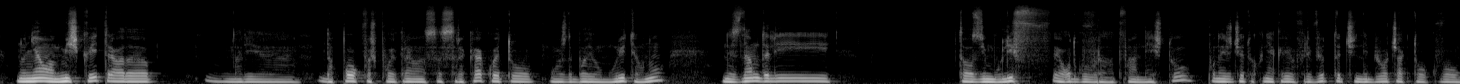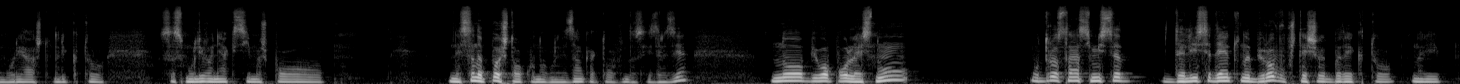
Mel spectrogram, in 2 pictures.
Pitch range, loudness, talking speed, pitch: 115-145 Hz, -26 LUFS, 155 wpm, 125 Hz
